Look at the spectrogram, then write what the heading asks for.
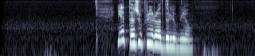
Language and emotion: Russian, positive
